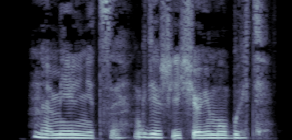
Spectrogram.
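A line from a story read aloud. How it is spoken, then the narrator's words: Tearful joyful woman, smiling. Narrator (Russian): Сквозь слезы радости на глазах улыбается женщина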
